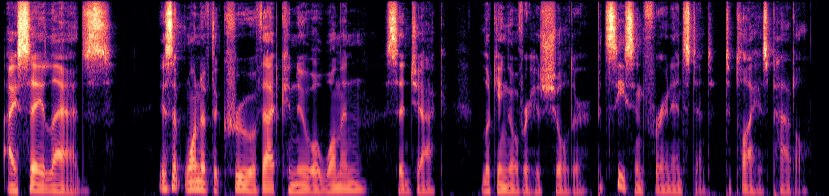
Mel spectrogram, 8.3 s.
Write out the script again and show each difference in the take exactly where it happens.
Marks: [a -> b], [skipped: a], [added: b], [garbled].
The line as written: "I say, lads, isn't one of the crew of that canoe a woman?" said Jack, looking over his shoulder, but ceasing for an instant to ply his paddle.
"I say, lads, isn't one of the crew of that canoe a woman?" said Jack, looking over his shoulder, but ceasing for an instant to ply his paddle.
